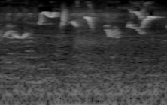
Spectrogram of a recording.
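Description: A kept oriental magpie-robin, or kacer, sings close and loud, with a run of bright whistled phrases and quick chirps repeated in an uneven rhythm over quiet background hiss.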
